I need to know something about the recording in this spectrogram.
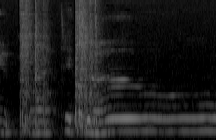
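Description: Young girl singing: a few short syllables, then one long held note from about a second in.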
